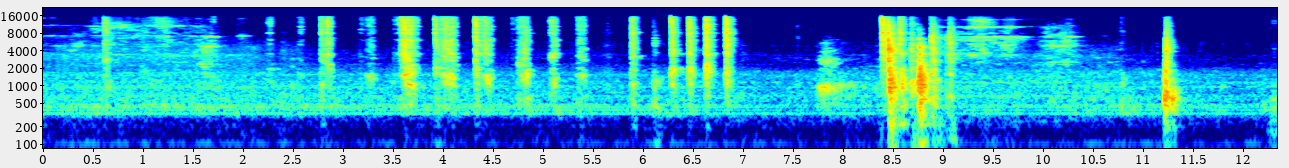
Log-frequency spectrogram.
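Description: A metal spoon clinks and scrapes against a wire strainer in a pot.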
